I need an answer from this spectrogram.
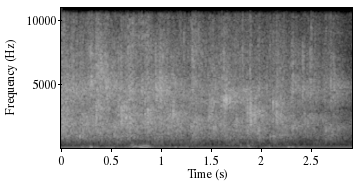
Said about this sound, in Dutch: Misschien kunnen jullie even staan. We willen jullie even verwelkomen met een warm applaus.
